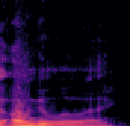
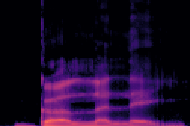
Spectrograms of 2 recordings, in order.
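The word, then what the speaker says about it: Uiagalelei: Ugi Ungalele. Yeah, it's pretty good, yeah. Ugi Ungalele? Uya. Uya. Ungalele. I thought there was a G somewhere in that. There is no G in the Hawaiian alphabet.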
